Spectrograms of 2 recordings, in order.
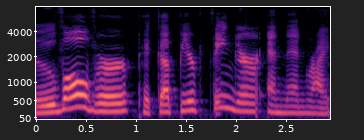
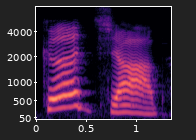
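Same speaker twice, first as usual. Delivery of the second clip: ordinary delivery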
